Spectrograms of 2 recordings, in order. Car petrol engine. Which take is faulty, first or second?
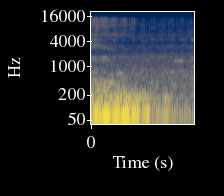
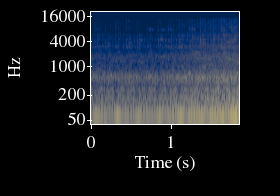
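first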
